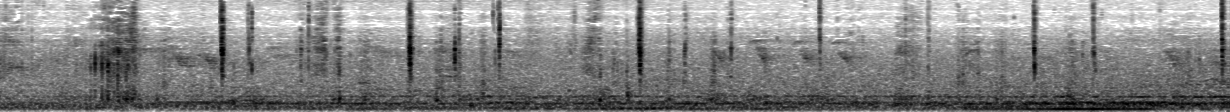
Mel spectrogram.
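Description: A person eating a spicy, sour snack by hand: scattered short mouth clicks and lip smacks while chewing, with a brief louder rustle about a second in. A faint steady hum sits underneath.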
